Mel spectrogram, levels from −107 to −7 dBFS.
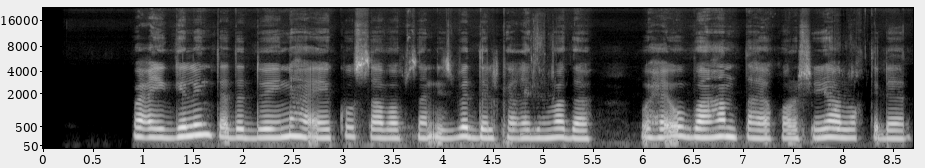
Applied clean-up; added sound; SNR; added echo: neural mask model DeepFilterNet 3.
